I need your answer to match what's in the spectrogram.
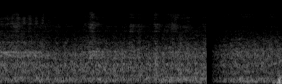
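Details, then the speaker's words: Household fan after bearing service, running normally with only even air rush, no squeal, knock or earlier loud noise. "Kipas berpusing seperti biasa dan tak ada dengarlah dah bunyi bising macam tadi tu."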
